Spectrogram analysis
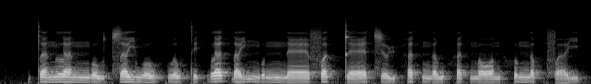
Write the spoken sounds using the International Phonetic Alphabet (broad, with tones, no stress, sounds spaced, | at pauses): t̪ ɐ˨˧ n l ɐ˧ n ŋ o˨˩ w t͡s ɐ˧ j w o˨˥ w kʷ ɐ˨˧ w t̪ ɪ˨ k̚ l ɐ˥ t̚ ɐ˨˥ j ŋ ʊ˨˧ ŋ n̪ ɛː˨ f ɐ˥ k̚ t̪ ɛː˨˥ t͡s ɵ˧ ɥ h ɐ˥ t̚ ŋ ɐ˨˧ w h ɐ˧ t̚ n̪ ɔː˨ n h ʊ˥ ŋ ɐ˥ p̚ f ɐ˨˥ j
